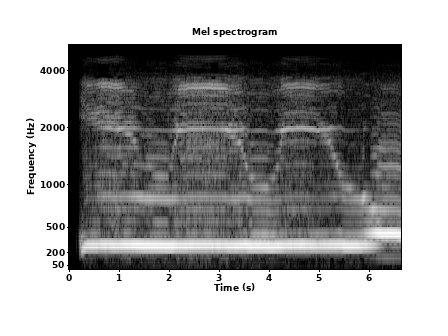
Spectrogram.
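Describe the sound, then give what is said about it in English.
A single sustained voice does overtoning on a couple of vowel sounds. It holds one steady low pitch while bright overtones shift and glide above it as the vowel shape slowly changes, a continuous, resonant drone with no other sounds. “So just with your voice alone, just a couple of vowel sounds, a little vowel movement, as it were, you get support.”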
